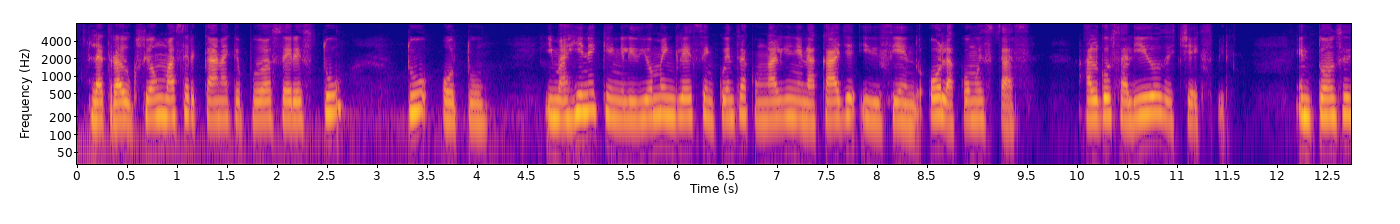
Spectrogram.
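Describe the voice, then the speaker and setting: A woman reading a devotional course aloud, sharing testimonies in a steady, measured way with gentle emphasis. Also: medium pitch, no room sound.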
